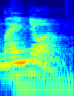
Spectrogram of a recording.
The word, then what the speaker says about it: Maignan: Nah, ini tulisannya Mike Maignan ya, bacanya Maignan.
